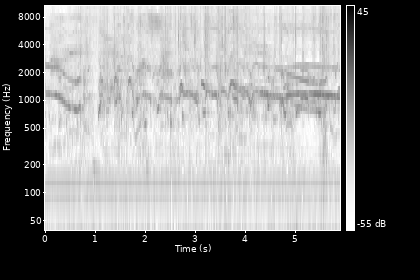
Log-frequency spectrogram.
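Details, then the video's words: Rottweiler puppy giving its first barks indoors: a run of thin, high-pitched squeaky yelps and wavering whines, rising and falling in quick succession, with a steady low hum underneath. "first barks"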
